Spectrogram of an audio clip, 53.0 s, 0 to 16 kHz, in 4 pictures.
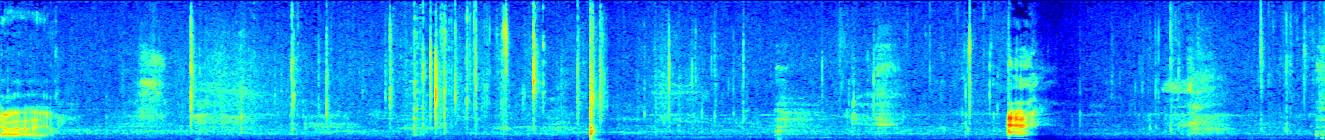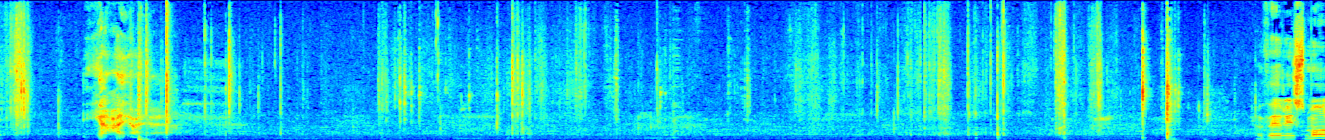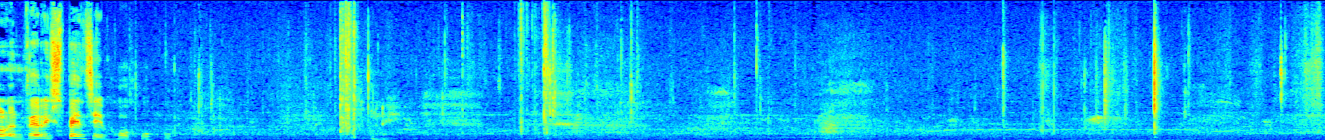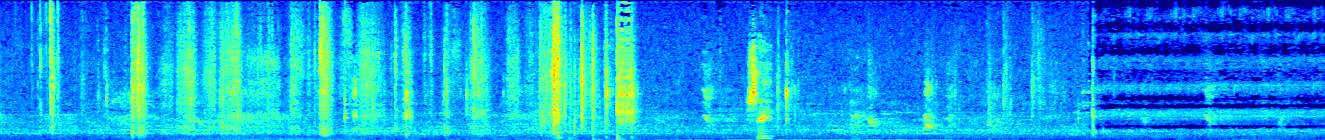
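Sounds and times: rind scraping and cracking: 1.9 - 8.8, 12.6 - 25.7, 29.8 - 33.0, 36.4 - 46.3
husk cracking and clicking: 2.8 - 7.5
knife cutting spiky husk: 17.0 - 25.1, 39.5 - 45.7.

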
